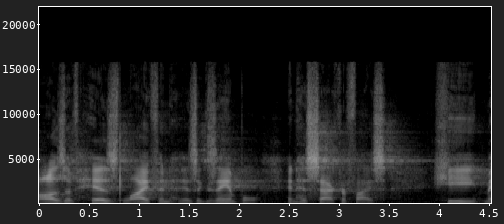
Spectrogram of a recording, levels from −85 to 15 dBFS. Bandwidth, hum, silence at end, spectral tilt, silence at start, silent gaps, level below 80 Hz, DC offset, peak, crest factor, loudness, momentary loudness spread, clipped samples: 16 kHz; none; 0 s; 1 dB/octave; 0 s; none; -80 dBFS; under 0.1%; -12 dBFS; 22 dB; -33 LUFS; 17 LU; under 0.1%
